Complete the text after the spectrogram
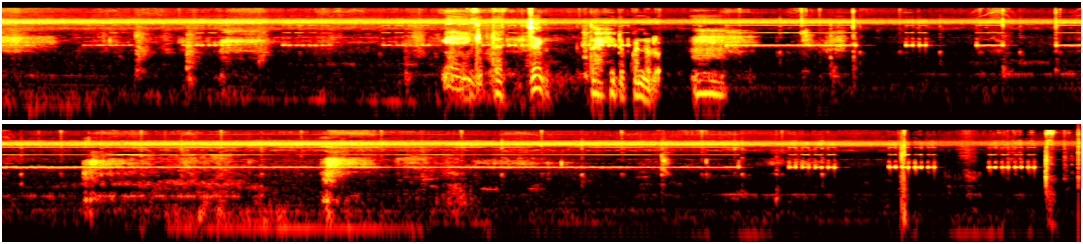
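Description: A car's warning chime beeps repeatedly and steadily.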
